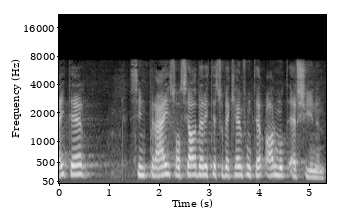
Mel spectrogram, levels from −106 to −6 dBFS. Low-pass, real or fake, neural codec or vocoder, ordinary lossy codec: 7.2 kHz; real; none; none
